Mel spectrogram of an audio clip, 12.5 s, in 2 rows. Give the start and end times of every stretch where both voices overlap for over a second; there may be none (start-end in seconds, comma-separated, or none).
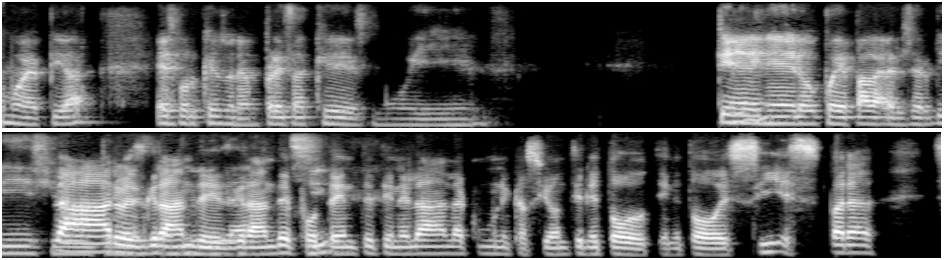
6.6-8.5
